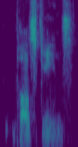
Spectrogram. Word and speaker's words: Paul Skenes: Is that how it's pronounced? Paul Skenes.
